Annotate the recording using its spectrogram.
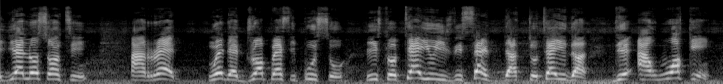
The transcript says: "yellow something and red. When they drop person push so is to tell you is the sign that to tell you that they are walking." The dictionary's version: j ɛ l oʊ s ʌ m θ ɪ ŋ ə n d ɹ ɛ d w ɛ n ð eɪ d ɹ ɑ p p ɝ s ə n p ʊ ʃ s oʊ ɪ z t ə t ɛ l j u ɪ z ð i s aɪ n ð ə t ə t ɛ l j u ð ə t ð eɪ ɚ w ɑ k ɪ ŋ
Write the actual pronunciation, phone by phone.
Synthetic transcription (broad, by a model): j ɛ l oʊ s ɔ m t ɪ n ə n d ɹ ɛ d w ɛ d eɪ d ɹ ɑ p p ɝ s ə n p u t s oʊ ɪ s t ə t ɛ l j u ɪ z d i s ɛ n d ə t ə t ɛ l j u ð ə t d eɪ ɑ w ɑ k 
